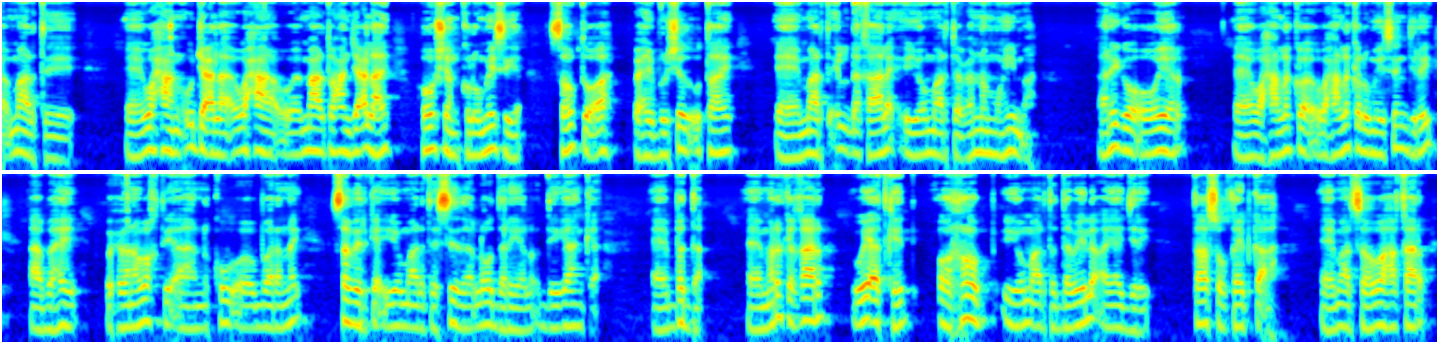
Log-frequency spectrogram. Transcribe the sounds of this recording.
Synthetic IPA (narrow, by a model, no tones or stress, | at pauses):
maːɾɐt̪ʰɛj | ɛːwɑħɑːnʊʕwħmaːɾɐt̪wħɑːnt͡ʃɛʕlɐɦɛj | hɔwʃɐnkʰɐluːmɛjsɪɣɐ | sɐβɐb̚t̪ʰɐɐhwɑħɑjbʊlʃɐðɐ̰ʔʊ̰t̪ʰɐɦɛj | ɛːmaːɾɐt̪ʰɛ̰ʔɪlɖɑqɑːlɛ̰ʔijɔmaːɾɐt̪ʰɛjʕʊnːɐmʊɦiːmɐ̰h | ʔɐnɪɣɔʔɔːjɐr | ɛːħɑlɐwɑħɑːnlɐkʰɐluːmɛjsɐnt͡ʃɪɾɛj | ʔaːbɐɦɛj | wʊħuːnɐwɑqt̪ʰɪ̰ʔaːnkʰʊbɐɾɐnɛj | sɐβɪrkʰɐ̰ʔḭjɔmaːɾɐt̪ʰɛjsɪðɐlɔːd̪ɐɾjɛːlɔ̰d̪ɛːɣaːŋkʰɐ | ɛːbɐd̪ːɐ | ɛːmɐɾɐrkʰɐqɑːr | wɛjɐd̪kʰɛːd̪ | ɔːrɔːbijɔmaːɾɐt̪ʰɛjd̪ɐβɛːlɔ̰ʔɐ̰jaːt͡ʃɪɾɛj | t̪ʰaːsɔːqɛjbkʰɐɐh | ɛːmaːɾɐt̪ʰːsɐβɐβɐɦɐqɑːr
